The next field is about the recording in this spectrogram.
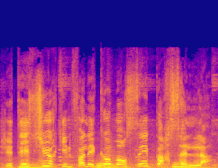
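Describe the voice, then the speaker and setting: A man's voice: extremely high pitch, normal speed. A man voicing a quarrelsome male engine brother in a cartoon, argumentative in tone. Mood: impatient. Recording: cartoon dub with music behind.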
